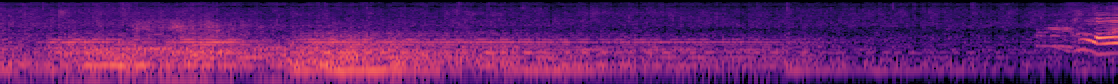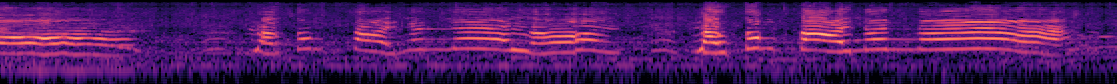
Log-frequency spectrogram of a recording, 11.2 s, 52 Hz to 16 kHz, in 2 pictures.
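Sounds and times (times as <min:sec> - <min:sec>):
rushing wind of a violent storm: 0:00.0 - 0:05.4
heavy rain of a violent storm: 0:00.0 - 0:11.1.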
